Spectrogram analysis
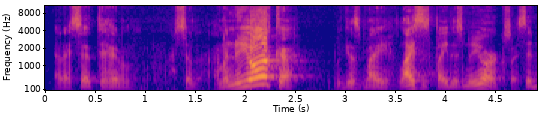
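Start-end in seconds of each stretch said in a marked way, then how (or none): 1.7-2.5 put-on loud, high New Yorker accent. Traveller proving himself to border officer, loud New York accent. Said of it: "like a New Yorker speaks".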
